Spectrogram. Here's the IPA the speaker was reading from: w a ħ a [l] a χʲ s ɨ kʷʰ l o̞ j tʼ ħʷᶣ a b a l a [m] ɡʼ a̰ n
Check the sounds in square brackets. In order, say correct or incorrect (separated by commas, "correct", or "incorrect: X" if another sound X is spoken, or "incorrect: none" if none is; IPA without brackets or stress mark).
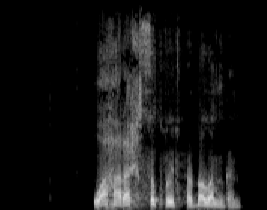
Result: incorrect: ɾ, correct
